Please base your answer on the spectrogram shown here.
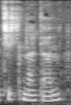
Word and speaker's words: Thich Nhat Hanh: la pleine conscience de type matane alors désolé y en a qui ne prononcent pas comme ça mais voilà mon acupuncteur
